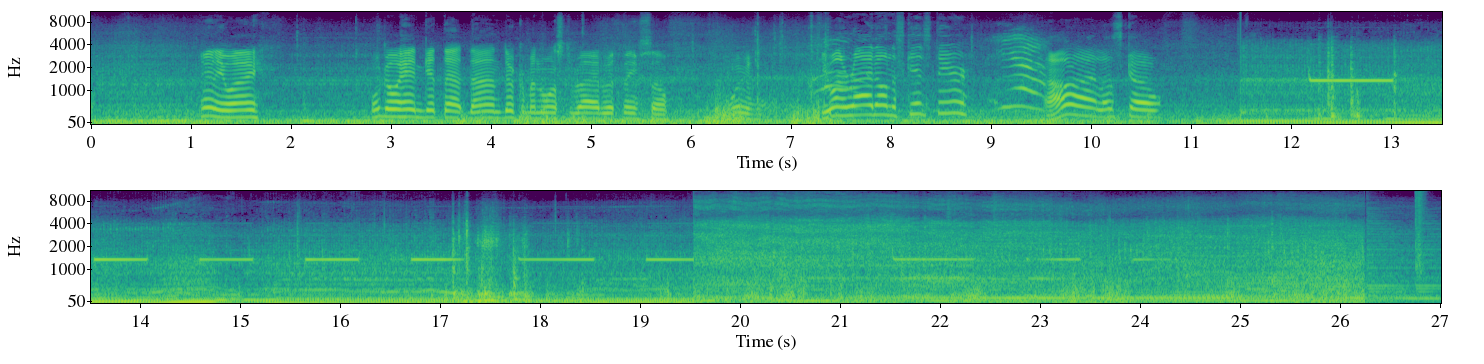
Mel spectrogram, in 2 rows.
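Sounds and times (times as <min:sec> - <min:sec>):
skid steer engine running: 0:11.5 - 0:26.3.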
